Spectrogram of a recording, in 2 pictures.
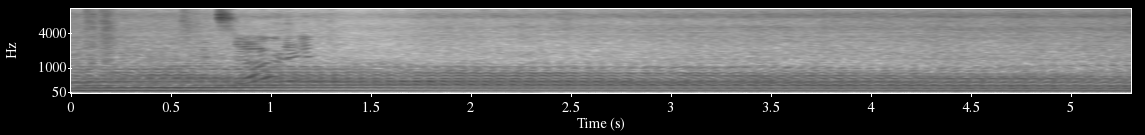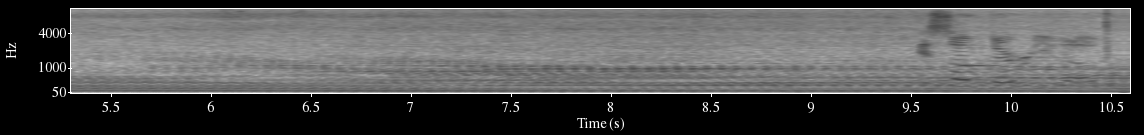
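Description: A freshly started twin-turbo V8 car engine runs at a loud, steady low rumble with a droning tone throughout, close by, while a person talks briefly over it near the start.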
